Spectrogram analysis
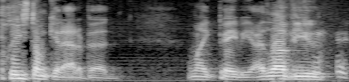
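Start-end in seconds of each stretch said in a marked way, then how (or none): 0.0-0.9 acted pleading, begging tone. Retelling how she begged him not to get out of bed, mock-begging. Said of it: "She's, like, begging me".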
